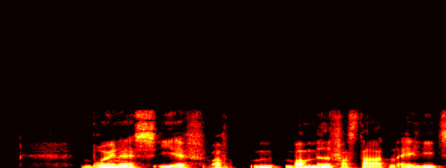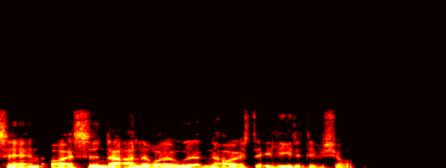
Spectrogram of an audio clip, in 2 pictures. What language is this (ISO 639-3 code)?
dan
